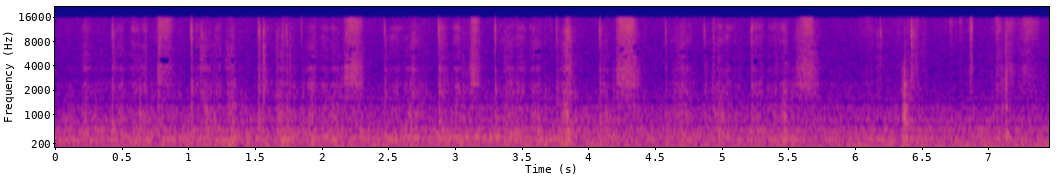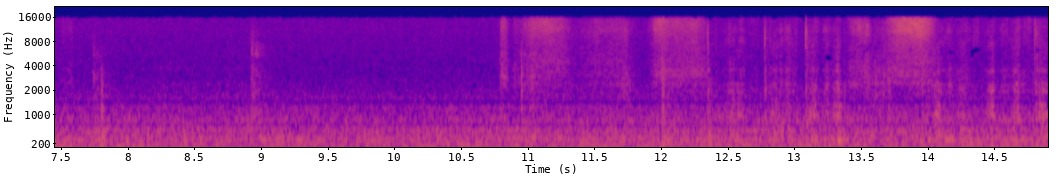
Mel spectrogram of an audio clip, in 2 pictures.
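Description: A black ballpoint pen writes on a white paper sheet resting on a wooden desk, scratching the paper. Soft, continuous scratchy strokes with brief brighter flicks sit over a faint steady low hum throughout.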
